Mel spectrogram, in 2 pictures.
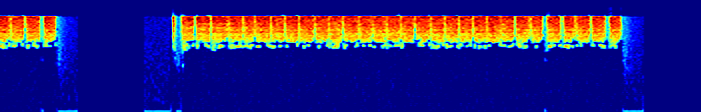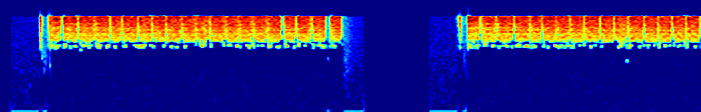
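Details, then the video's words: Spotted meadow katydid producing a steady, high, rasping hiss in four long bursts of about four to five seconds each, regularly spaced by roughly one-second pauses, nothing else audible. "점박이쌕쌔기, 여러번 듣기, 곤충소리"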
